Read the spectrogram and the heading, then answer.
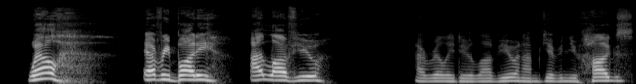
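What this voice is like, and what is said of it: Usual voice. Nothing is said of it.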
